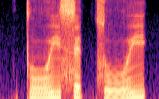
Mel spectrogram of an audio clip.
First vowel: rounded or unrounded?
rounded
